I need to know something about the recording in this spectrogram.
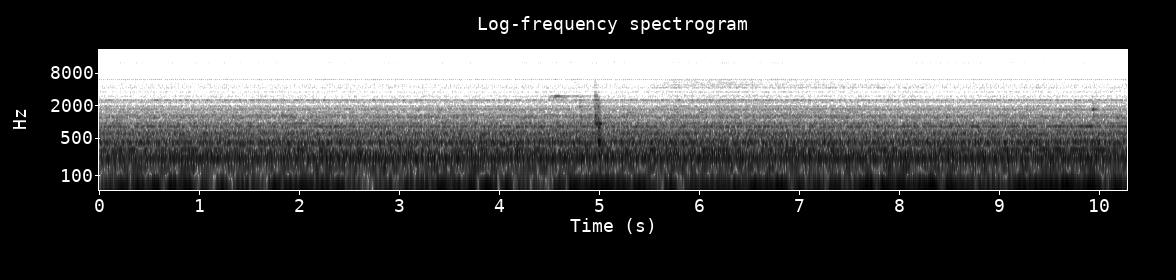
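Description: Steady electrical hum with several held tones over a low rumble from a standing electric train's equipment, with a single short click about halfway through.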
